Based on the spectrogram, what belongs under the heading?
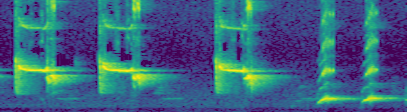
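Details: White-rumped shama lure song to provoke other birds to sing: three high downslurred whistles about a second apart, followed by two lower, shorter whistled notes.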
